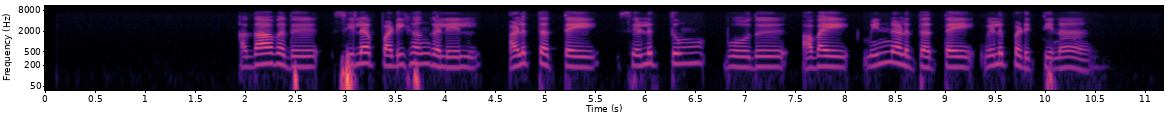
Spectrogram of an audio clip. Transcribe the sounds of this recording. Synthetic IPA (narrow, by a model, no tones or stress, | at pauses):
ʔɐðaːʋɐðɯ | sɪlɐpɐɽɪɣɐŋɡɐɭɪl | ʔɐɻɯt̪ːɐt̪ːɐɪ | sɛlɯt̪ːɯm | poːðɯʔɐʋɐɪmɪnːɐɻɯt̪ːɐt̪ːɐɪʋɛɭɪpːɐɽɯt̪ːɪnɐ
